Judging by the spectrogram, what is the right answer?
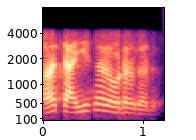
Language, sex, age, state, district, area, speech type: Hindi, male, 18-30, Rajasthan, Bharatpur, rural, conversation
